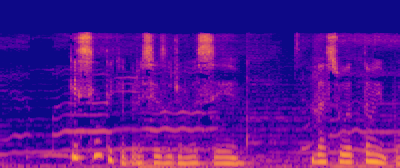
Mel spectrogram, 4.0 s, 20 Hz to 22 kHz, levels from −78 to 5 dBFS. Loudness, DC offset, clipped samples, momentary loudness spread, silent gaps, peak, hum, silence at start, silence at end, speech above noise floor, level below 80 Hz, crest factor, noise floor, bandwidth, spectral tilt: -18 LUFS; under 0.1%; under 0.1%; 13 LU; none; 0 dBFS; none; 0 s; 0 s; 22 dB; -38 dBFS; 20 dB; -41 dBFS; 10 kHz; -4 dB/octave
